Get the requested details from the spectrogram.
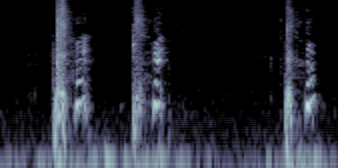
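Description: Three sneezes, spaced unevenly over a few seconds, each a sharp, loud burst of breath followed by a brief voiced tail, with quiet background in between.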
